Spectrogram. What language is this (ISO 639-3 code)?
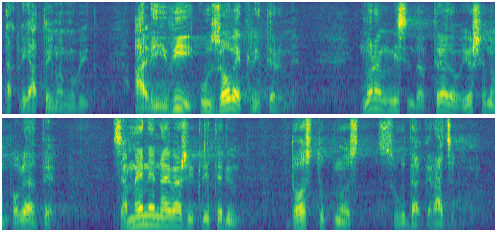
srp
